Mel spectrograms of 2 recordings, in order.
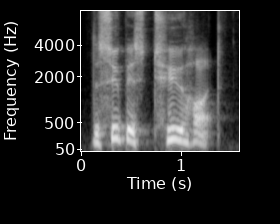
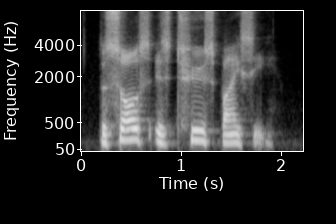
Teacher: I would say that this version of too is often stretched a little bit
